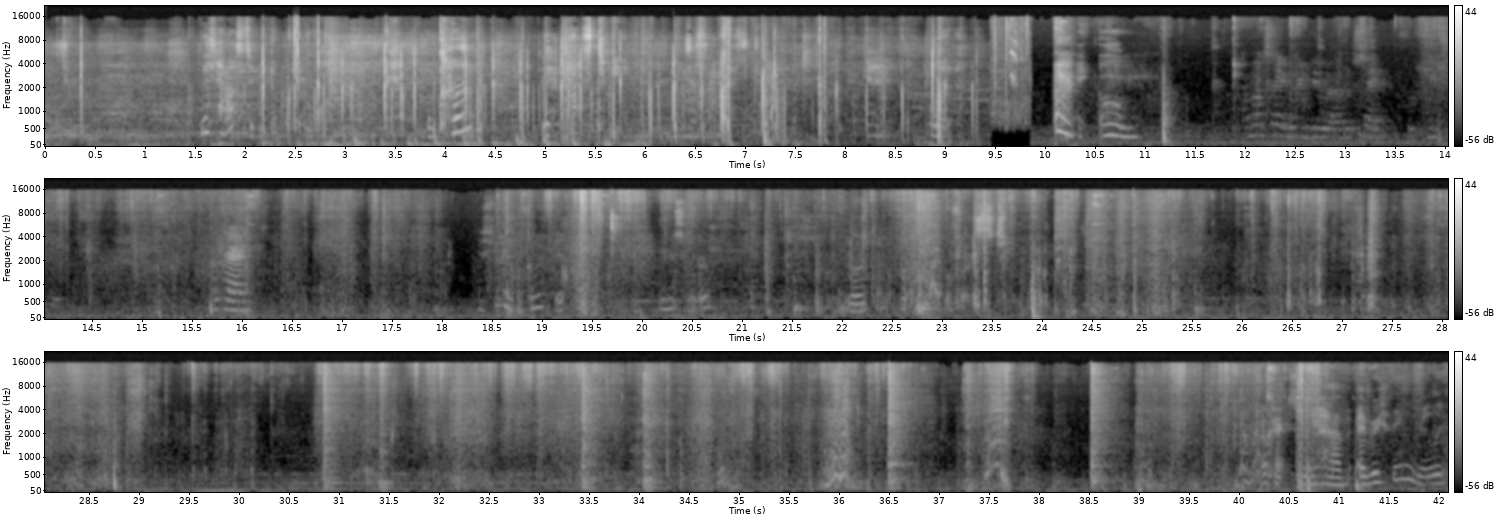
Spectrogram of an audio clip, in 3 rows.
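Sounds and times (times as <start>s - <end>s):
clothes rustling: 1.2s - 9.9s, 13.8s - 42.0s
bag zipping: 34.6s - 36.6s, 37.2s - 38.0s.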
